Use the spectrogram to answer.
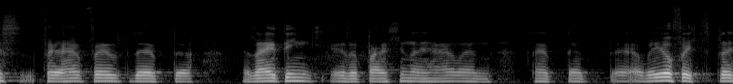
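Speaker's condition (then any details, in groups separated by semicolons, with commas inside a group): Cerebral palsy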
